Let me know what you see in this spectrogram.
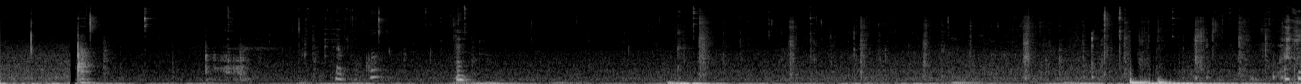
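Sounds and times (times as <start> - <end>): person chewing food: 2.7 - 12.8.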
